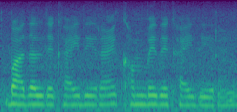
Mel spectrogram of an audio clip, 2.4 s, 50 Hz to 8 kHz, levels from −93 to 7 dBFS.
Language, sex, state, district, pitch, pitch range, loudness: Hindi, female, Bihar, Madhepura, 190 Hz, 180-195 Hz, -25 LUFS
